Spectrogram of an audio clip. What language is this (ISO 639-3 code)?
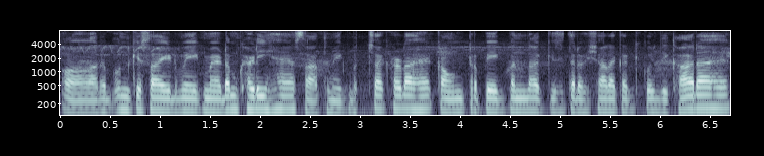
hin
